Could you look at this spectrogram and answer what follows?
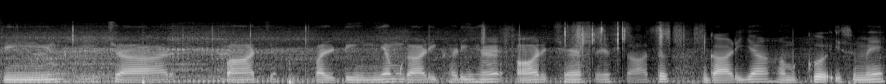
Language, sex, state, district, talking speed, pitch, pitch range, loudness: Hindi, male, Madhya Pradesh, Katni, 95 wpm, 115 Hz, 105-125 Hz, -19 LUFS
